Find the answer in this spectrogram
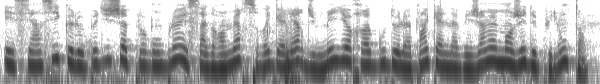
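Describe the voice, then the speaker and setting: Woman, storytelling, read aloud carefully, husky, very dark tone, higher pitch. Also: fast. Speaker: school pupil reading a story on a class radio show.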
